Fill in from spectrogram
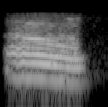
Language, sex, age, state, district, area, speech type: Bodo, female, 45-60, Assam, Chirang, rural, conversation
